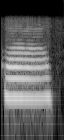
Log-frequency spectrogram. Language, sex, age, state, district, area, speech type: Dogri, female, 18-30, Jammu and Kashmir, Kathua, rural, conversation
